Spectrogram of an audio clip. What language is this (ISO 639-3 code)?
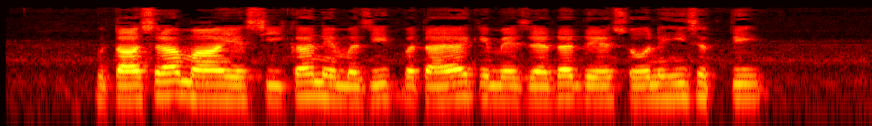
urd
